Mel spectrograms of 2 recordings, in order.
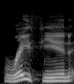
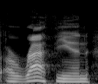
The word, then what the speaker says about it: Rathian: the first is that it's not pronounced raytheon it's arathian and the next is little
